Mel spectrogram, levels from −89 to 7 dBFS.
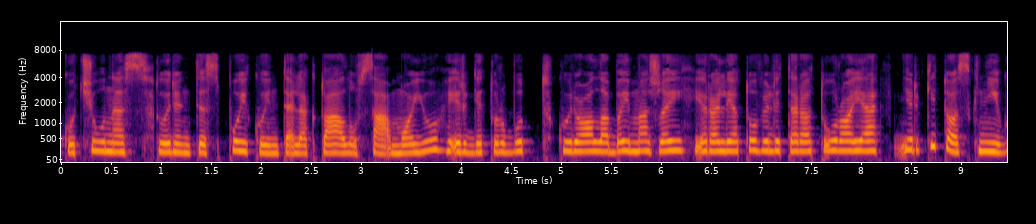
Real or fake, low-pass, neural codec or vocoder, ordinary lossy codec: fake; 7.2 kHz; codec, 16 kHz, 4.8 kbps, FACodec; AAC, 48 kbps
